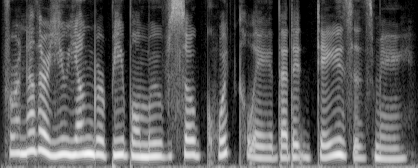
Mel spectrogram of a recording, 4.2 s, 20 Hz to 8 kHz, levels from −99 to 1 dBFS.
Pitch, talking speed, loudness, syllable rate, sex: 240 Hz, 170 wpm, -14 LUFS, 4.4 syllables/s, female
